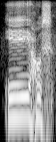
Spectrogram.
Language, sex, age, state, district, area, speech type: Assamese, male, 60+, Assam, Golaghat, rural, spontaneous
